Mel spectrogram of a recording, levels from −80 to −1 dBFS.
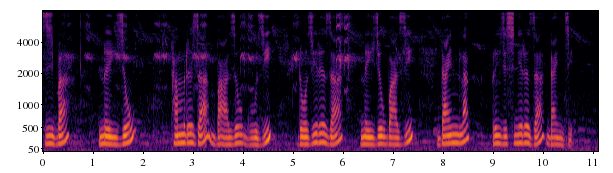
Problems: low volume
